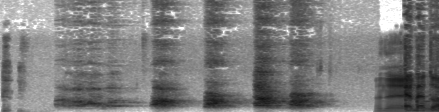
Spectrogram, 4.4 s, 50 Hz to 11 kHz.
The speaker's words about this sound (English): I want you to know the dog is 13 pounds and he thinks he's an attack dog.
